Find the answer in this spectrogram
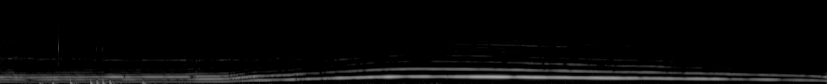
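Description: A person humming one long low note. It holds steady for about two seconds, slides smoothly up to a higher pitch, eases slowly back down, and drops to the starting pitch near the end.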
